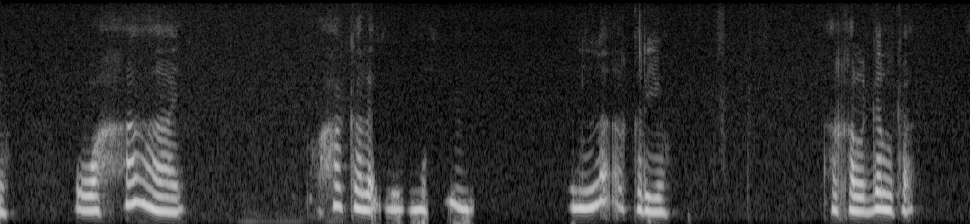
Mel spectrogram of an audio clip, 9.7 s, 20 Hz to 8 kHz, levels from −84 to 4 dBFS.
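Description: From 3.75 to 4.79 s, the speech dips sharply, by up to about 25 dB, for roughly 0.7 s in total. It dips again briefly at 4.96 s, by about 20 dB, and from 5.65 to 5.75 s, by about 30 dB. These gaps sound like speech suppressed in double talk. Likely both sides talked at once, and the echo canceller treated the talker as echo and turned it down in pieces.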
